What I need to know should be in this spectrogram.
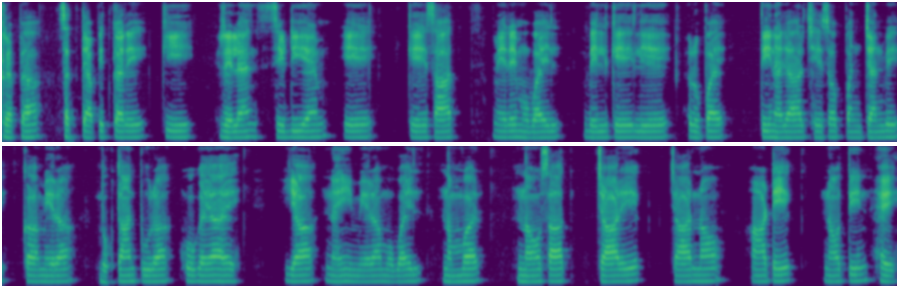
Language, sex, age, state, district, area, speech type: Hindi, male, 30-45, Madhya Pradesh, Seoni, rural, read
